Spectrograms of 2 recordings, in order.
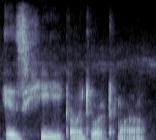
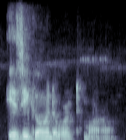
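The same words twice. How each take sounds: First: The h in 'he' is pronounced. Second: The h in 'he' is dropped. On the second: "we might skip that ha sound. We might say"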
